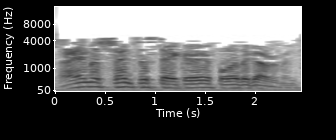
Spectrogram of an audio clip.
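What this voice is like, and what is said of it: Laconic, terse drawling delivery. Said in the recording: “Is that a laconic... accent? ... I'm being laconic.”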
